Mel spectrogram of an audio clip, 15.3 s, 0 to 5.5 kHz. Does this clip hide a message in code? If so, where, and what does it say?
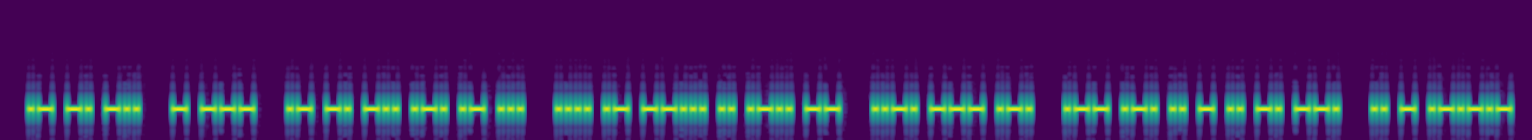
Yes: Morse code from 0.3 to 15.1 s, heard as a keyed tone, about 25 wpm, 600 Hz. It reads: AND TO ANDRAS HA7ILM FOR WRITING IT.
